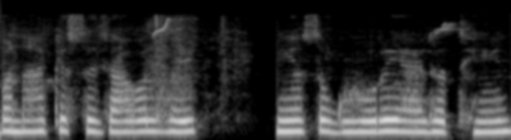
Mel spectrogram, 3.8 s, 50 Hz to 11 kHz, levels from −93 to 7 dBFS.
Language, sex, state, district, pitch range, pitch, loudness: Magahi, female, Bihar, Gaya, 250-260 Hz, 255 Hz, -17 LUFS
